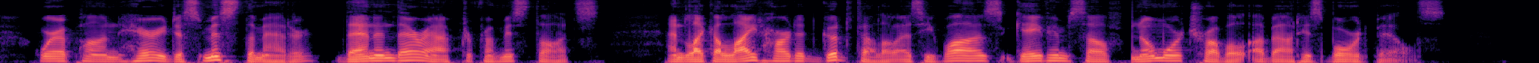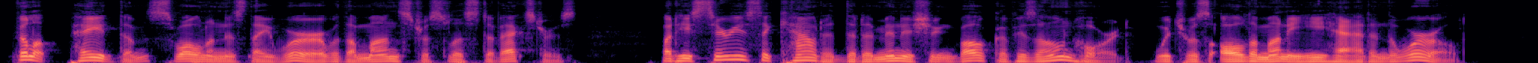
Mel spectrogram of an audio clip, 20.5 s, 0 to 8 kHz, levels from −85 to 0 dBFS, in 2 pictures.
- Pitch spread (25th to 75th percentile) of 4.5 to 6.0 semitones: Yes, average, 5.3 semitones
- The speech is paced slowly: No, average, 185 wpm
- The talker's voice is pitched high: No, low, 100 Hz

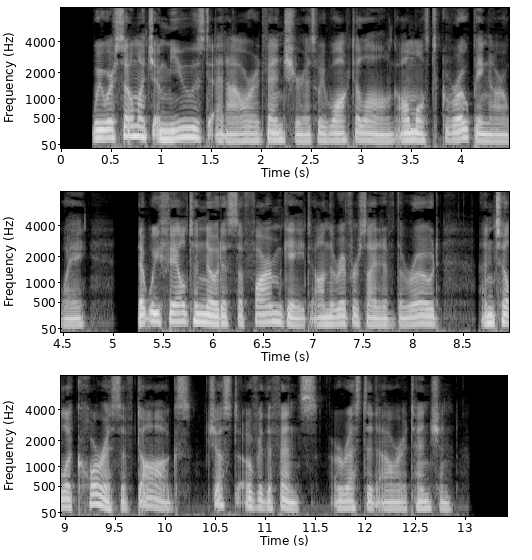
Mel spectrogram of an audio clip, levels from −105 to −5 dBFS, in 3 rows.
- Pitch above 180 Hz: No, low, 115 Hz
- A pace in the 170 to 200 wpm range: Yes, average, 190 wpm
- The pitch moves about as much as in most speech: Yes, average, 3.7 semitones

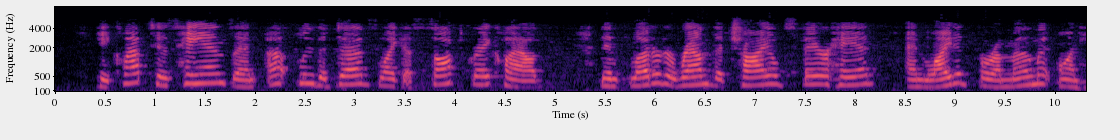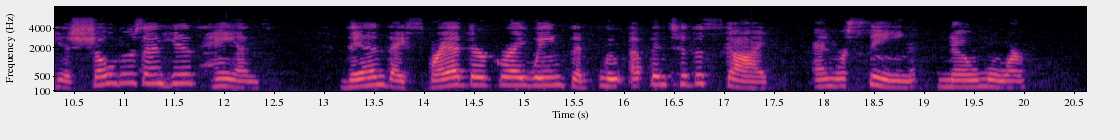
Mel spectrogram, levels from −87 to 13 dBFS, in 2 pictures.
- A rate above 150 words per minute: No, average, 145 wpm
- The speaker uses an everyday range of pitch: Yes, average, 4.9 semitones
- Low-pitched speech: No, high, 230 Hz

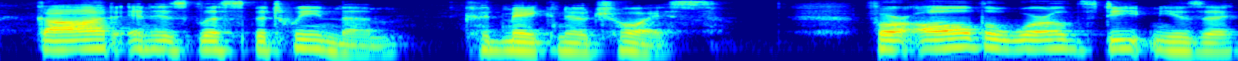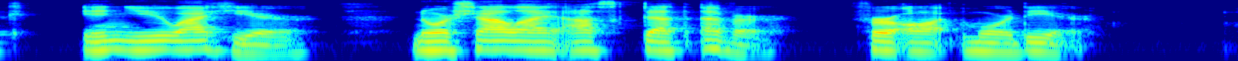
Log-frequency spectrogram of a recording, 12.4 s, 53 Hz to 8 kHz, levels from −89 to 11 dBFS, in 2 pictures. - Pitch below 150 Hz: Yes, low, 135 Hz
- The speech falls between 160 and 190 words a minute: No, average, 145 wpm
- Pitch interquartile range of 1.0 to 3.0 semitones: Yes, average, 2.7 semitones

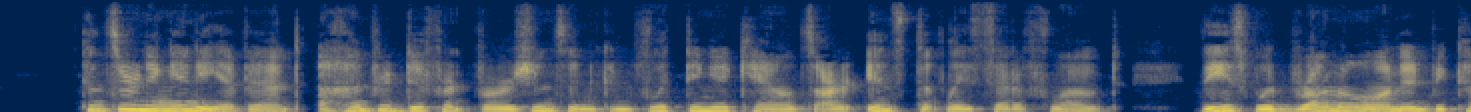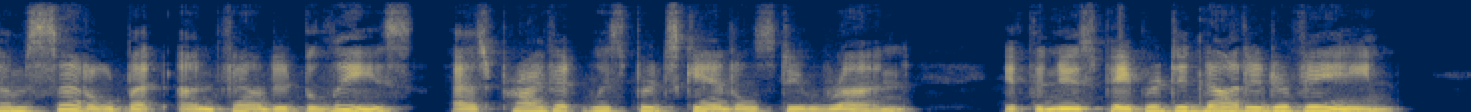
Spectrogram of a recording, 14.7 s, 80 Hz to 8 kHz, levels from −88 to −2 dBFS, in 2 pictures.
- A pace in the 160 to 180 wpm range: No, average, 145 wpm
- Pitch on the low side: No, high, 195 Hz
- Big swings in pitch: Yes, wide, 6.6 semitones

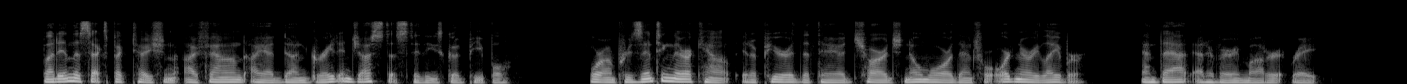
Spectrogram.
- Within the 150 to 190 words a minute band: Yes, average, 160 wpm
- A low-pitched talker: Yes, low, 105 Hz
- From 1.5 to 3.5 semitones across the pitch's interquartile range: Yes, average, 3.2 semitones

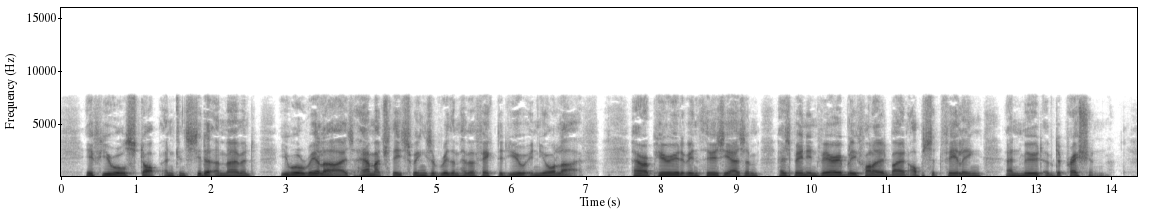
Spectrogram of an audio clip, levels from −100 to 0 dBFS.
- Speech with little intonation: Yes, narrow, 2.2 semitones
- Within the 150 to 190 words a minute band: Yes, average, 165 wpm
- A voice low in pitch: Yes, low, 120 Hz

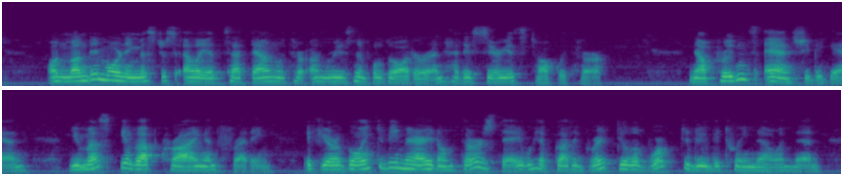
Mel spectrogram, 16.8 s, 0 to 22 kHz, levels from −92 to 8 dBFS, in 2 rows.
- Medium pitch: Yes, medium, 155 Hz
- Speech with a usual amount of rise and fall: Yes, average, 3.7 semitones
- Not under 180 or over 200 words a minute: Yes, average, 190 wpm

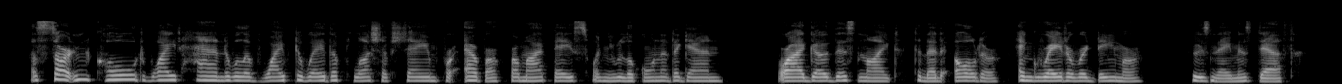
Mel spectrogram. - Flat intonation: Yes, narrow, 2.2 semitones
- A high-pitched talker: No, medium, 170 Hz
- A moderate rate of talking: Yes, average, 175 wpm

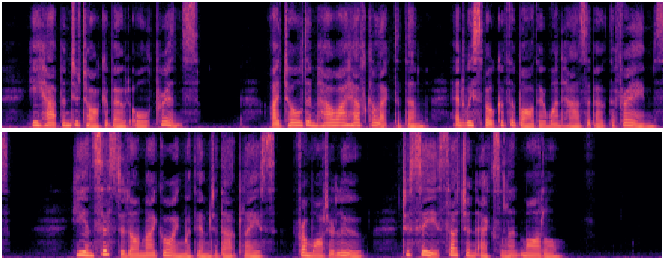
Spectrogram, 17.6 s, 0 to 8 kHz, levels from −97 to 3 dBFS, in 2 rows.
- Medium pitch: Yes, medium, 165 Hz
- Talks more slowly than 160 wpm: Yes, average, 150 wpm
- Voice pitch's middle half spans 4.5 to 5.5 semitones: Yes, average, 5.1 semitones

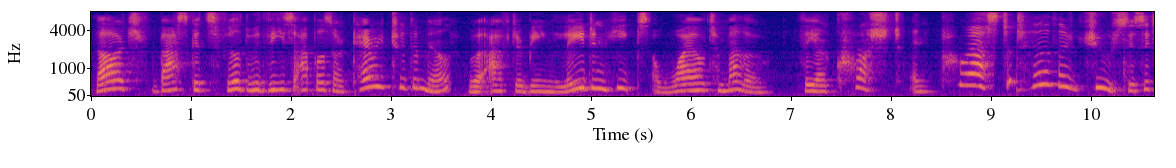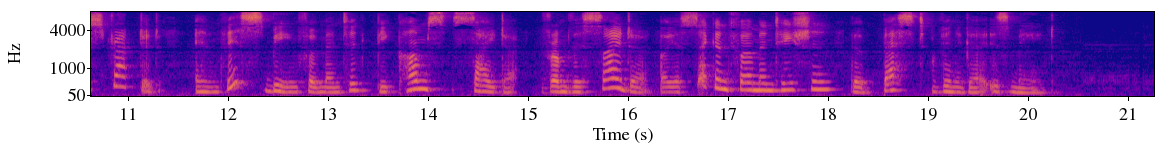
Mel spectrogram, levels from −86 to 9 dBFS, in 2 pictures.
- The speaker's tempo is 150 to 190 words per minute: No, average, 140 wpm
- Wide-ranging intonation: Yes, wide, 7.1 semitones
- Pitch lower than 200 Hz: No, high, 240 Hz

